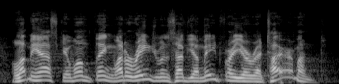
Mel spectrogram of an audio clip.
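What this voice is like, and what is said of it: Put-on Northern Irish accent, lecturing. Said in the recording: “I'm giving you Northern Irish now. So it's a little bit like the Scottish, but the Scottish is more gentle ... in Northern Ireland, when they're talking to you, you feel like you're getting a lecture.”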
